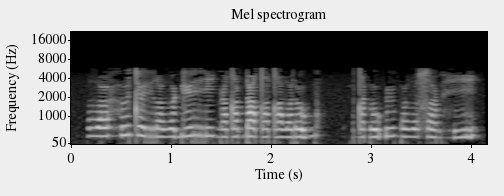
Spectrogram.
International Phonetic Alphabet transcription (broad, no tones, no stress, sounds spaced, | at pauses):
ðˤ ø h ɯ t ø r ø ðˤ u ɡʲ ø r i ɡ y dˤ y b ɾʲ ɛ dˤ ø dˤ ɛ ðˤ ʉ ɾ u ɡ | dˤ i ɡ u ʔ ʉ ɡ u ðˤ u sˤ ø ɡ h i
